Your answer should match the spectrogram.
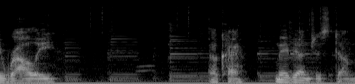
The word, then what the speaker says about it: Raleigh: let's try let's try vocabulary yeah they say Raleigh okay maybe I'm just dumb then but I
